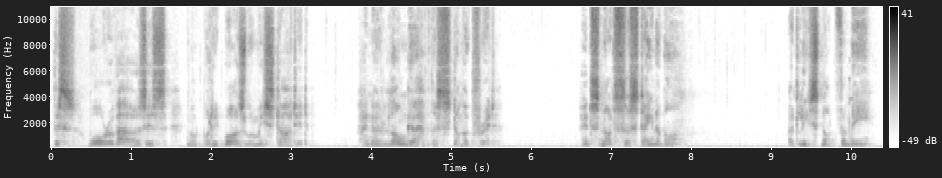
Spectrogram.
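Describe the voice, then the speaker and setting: Older butler, video game drama. Weary, earnest, formal, very expressive in pitch, guilt in every phrase. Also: male voice, unhurried, vocal fry, pauses often, slight background noise, heavily acted. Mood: weary, resigned. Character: weary elderly male butler, guilt-ridden, grave, fatherly.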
